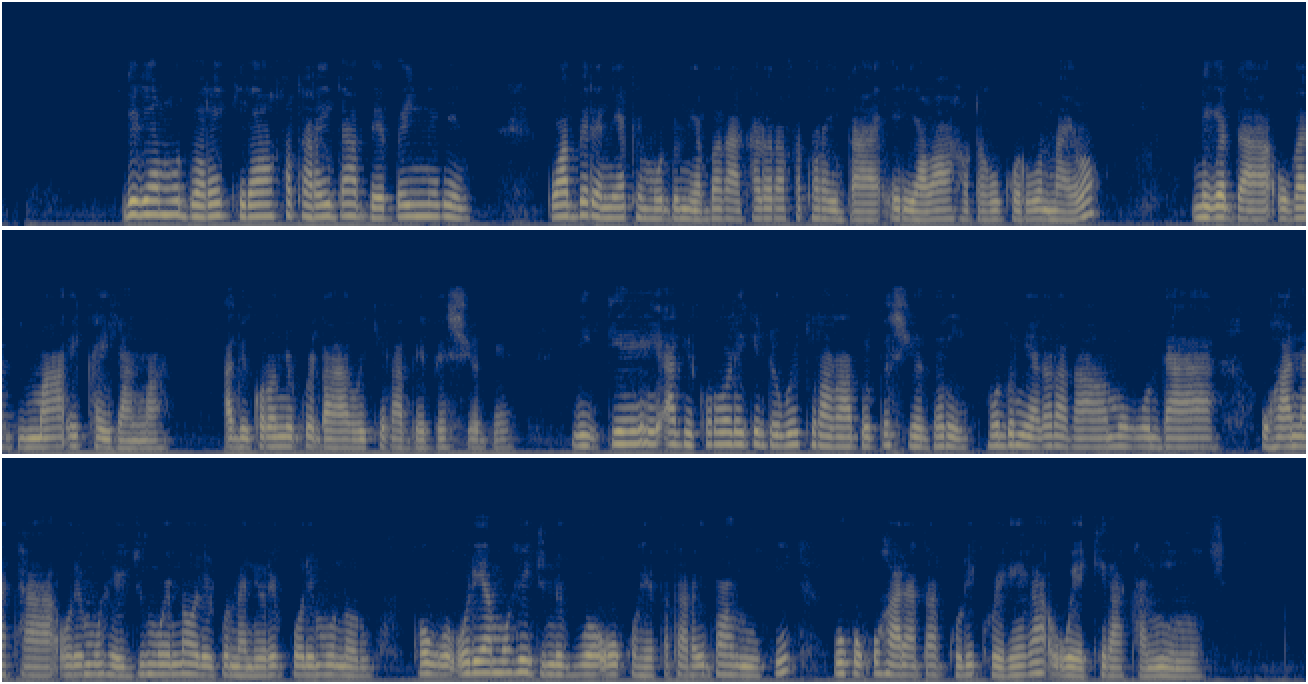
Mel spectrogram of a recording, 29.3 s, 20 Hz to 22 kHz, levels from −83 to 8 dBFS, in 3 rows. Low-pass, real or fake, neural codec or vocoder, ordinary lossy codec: none; fake; codec, 16 kHz, 4.8 kbps, FACodec; none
